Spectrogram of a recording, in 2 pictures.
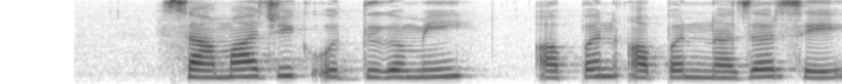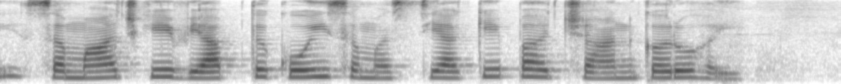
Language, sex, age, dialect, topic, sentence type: Magahi, female, 18-24, Southern, banking, statement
